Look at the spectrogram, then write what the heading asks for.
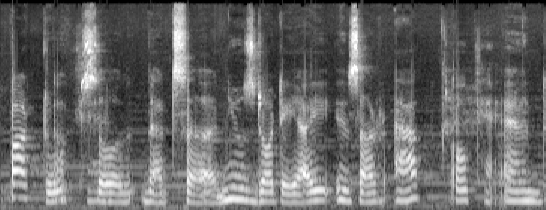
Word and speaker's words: Neus: So basically, is it like a news? Is it like app-based platform? Yes, it is. It's an app. It's called news.ai. Again, a slight twist to news. The news is spelled as NEUS. News.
